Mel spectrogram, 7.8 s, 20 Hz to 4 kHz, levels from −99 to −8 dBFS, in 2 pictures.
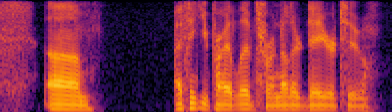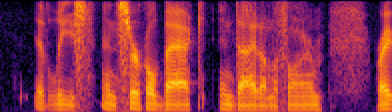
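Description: From start to finish the speech carries aliasing: it was brought down to a low sample rate without removing content above the new limit, which points to a drop from 48 kHz to 8 kHz. Everything above 4 kHz folds back below it, so sibilants come out gritty and metallic with harsh, unrelated tones, sitting only about 15 dB under the speech. Simple band-limiting would sound dull and muffled; here the top is bright and filled right up to 4 kHz with false energy.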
